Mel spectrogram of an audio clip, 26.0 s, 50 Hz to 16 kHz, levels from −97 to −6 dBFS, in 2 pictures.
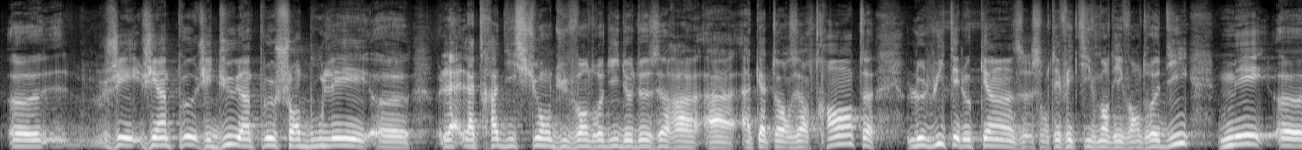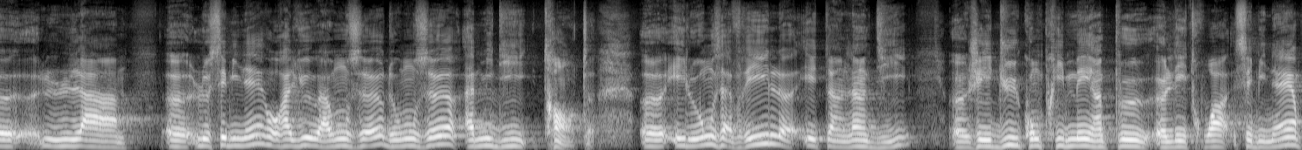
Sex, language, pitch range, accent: male, French, 145-170 Hz, French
